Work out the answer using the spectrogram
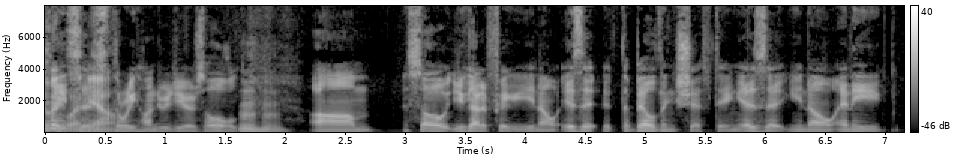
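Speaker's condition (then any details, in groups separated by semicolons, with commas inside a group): No condition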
